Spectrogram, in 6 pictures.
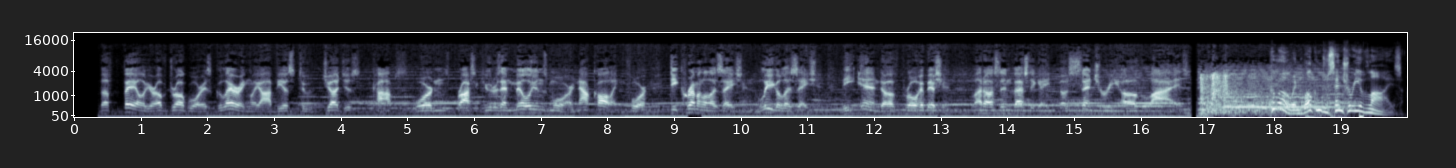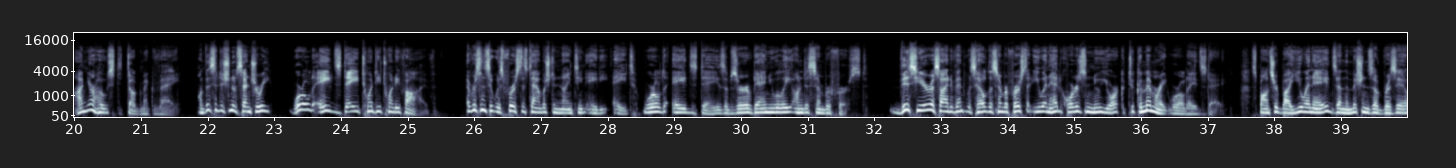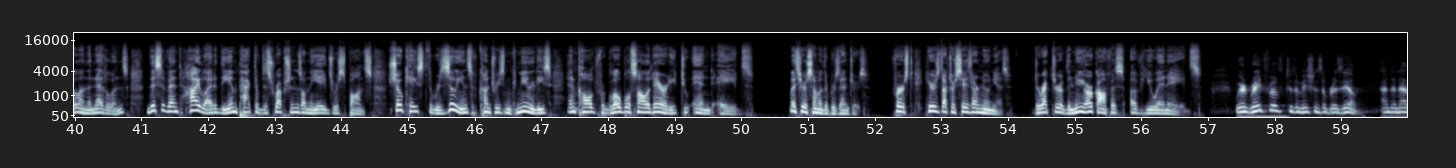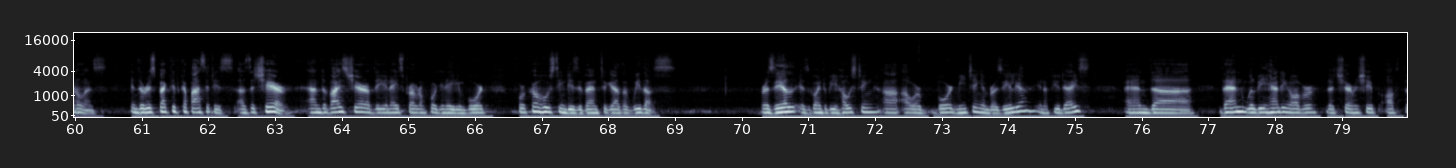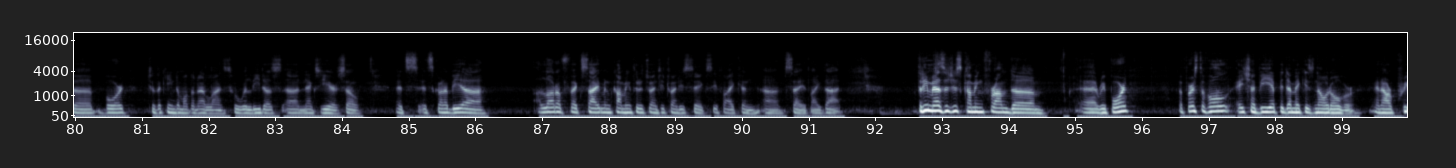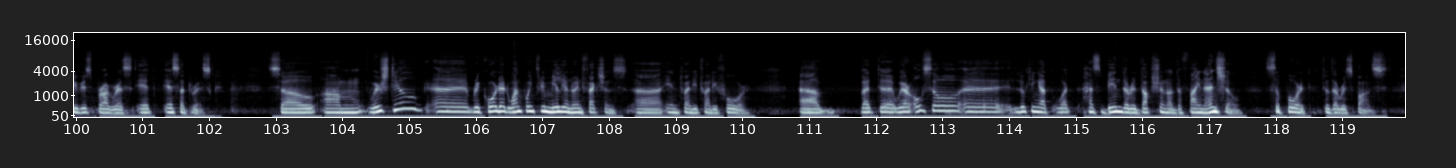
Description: This year, a side event was held December 1 at UN headquarters in New York to commemorate World AIDS Day. Sponsored by UNAIDS and the Missions of Brazil and the Netherlands, this event highlighted the impact of disruptions on the AIDS response, showcased the resilience of countries and communities, and called for global solidarity to end AIDS.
